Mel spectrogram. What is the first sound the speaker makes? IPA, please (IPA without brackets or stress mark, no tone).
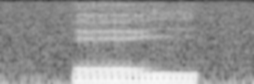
e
